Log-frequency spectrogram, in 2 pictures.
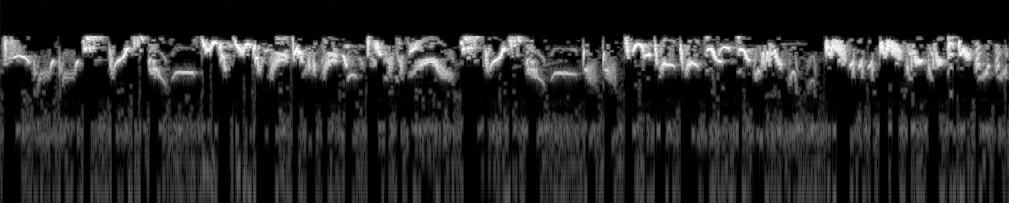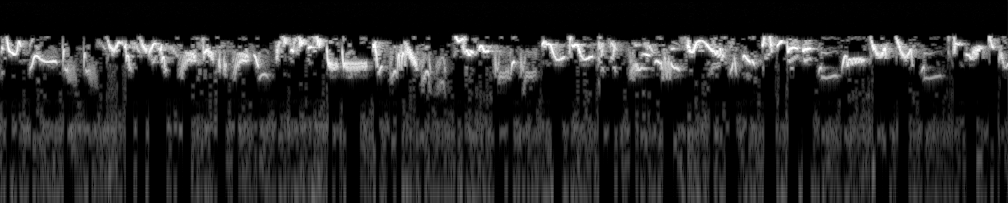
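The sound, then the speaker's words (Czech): A barred warbler sings continuously, a fast, scratchy warble of chattering notes with few pauses, fairly loud, with no voices present. “Na svá hnízdiště přilétá pěnice vlašská až v květnu a zpívat ji můžeme slyšet na nejvýš po dobu jednoho měsíce od příletu.”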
